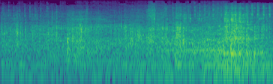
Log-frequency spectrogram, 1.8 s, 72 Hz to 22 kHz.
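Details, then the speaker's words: Trek Marlin 6 mountain bike riding over rough trail: rolling noise with scattered hollow, tinny "tin can" rattles from the internal cables slapping loose inside the frame. "because for some reason these cables are loud inside the frame. So when you riding over chunky sections or riding down the trail, sometimes you'll hear this loud tin can sound, I guess you could call it."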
